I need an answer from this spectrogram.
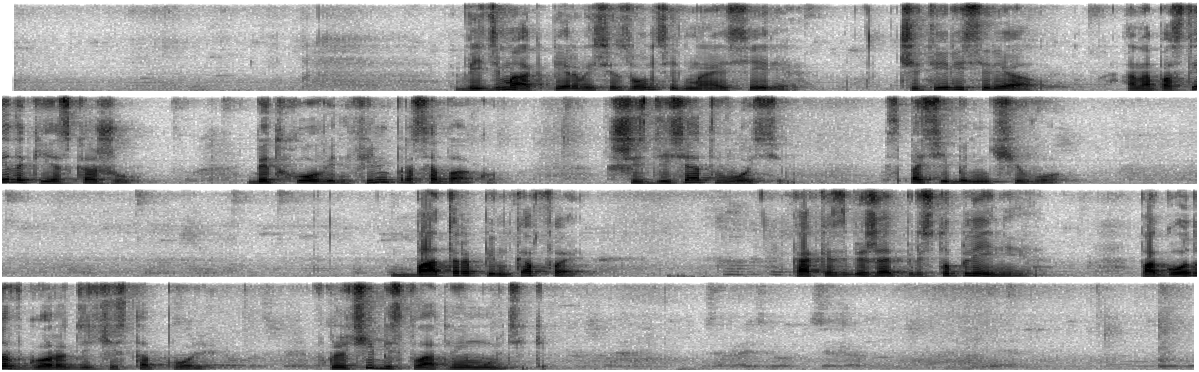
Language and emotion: Russian, neutral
